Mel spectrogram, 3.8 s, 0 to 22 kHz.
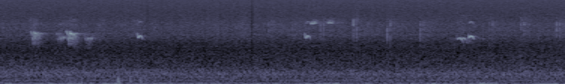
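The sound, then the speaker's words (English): Very soft, high-pitched chirps from a wild male bird sitting low in a pine tree and looking down at decoys come in small scattered clusters of short notes, barely rising above a steady low rumble of background noise. “Start recording 8:03, and this wild bird, male, is low in this pine, looking down at the decoys. And this is him chirping very softly.”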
